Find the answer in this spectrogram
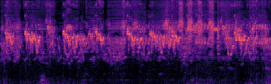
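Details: Budgerigars in a colony setup giving a dense, continuous chorus of high chirps and warbling chatter from many birds at once, steady throughout with short dips between bursts.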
